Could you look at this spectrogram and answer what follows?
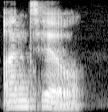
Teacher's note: The l sound is produced by the tongue behind the teeth. This is the alveolar sound.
